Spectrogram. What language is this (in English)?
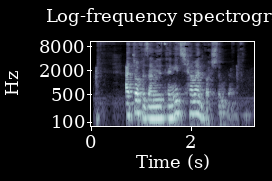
Persian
